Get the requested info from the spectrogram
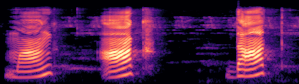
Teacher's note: उच्चारण करते समय नाक और मुंह दोनों का प्रयोग किया जाता है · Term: अनुनासिक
